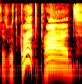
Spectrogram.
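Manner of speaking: put-on French accent. Joking about cosplaying as Lumiere, in Lumiere's French accent. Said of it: "your accent work is usually better than it should be".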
